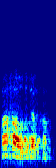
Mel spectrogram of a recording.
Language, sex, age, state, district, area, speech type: Odia, male, 45-60, Odisha, Khordha, rural, conversation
